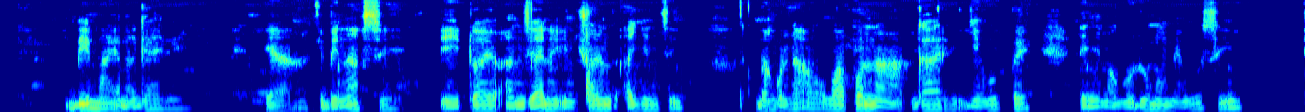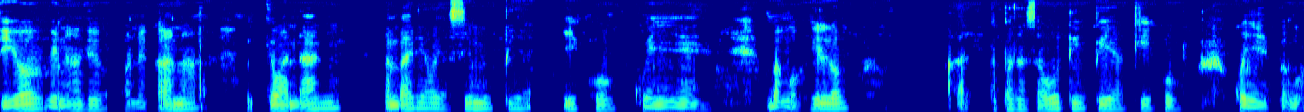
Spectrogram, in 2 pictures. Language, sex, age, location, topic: Swahili, male, 18-24, Kisumu, finance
